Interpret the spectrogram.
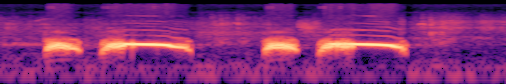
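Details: Competition spotted dove, wild-caught, with a medium-to-large singing voice. Two crisp phrases each pair a brief low coo with a longer, level then gently falling coo, in clean quiet surroundings.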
